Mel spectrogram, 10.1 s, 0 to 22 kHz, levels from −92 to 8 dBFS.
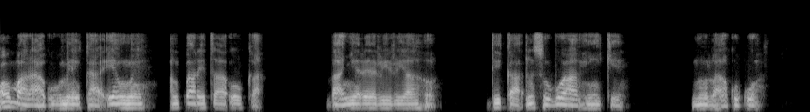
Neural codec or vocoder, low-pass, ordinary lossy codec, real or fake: codec, 24 kHz, 3 kbps, HILCodec; 7.2 kHz; none; fake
